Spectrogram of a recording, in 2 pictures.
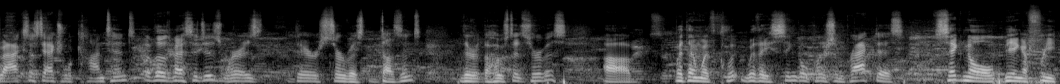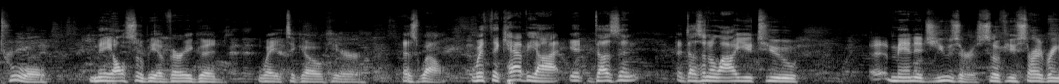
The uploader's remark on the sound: Live from the Securing Sexuality conference. Take questions from callers about secure collaboration and password managers live from the Focivity booth at the Securing Sexuality conference in Detroit.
